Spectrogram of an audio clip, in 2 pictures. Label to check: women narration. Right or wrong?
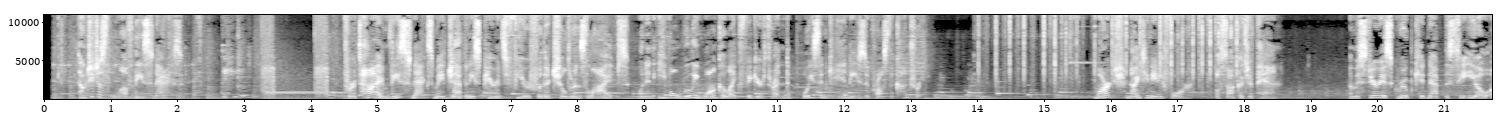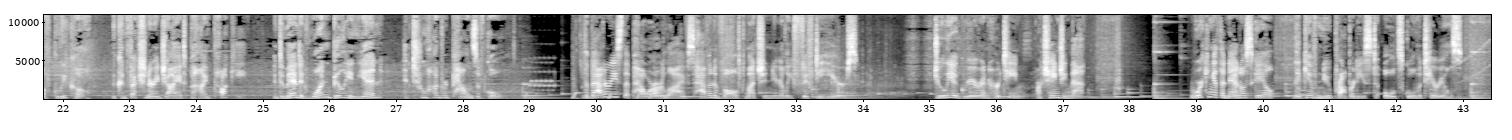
Right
